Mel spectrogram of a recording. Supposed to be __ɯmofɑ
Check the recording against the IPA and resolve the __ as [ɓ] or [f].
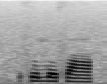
f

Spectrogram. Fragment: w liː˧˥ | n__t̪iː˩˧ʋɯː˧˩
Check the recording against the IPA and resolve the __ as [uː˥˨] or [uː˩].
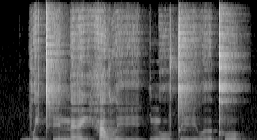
uː˩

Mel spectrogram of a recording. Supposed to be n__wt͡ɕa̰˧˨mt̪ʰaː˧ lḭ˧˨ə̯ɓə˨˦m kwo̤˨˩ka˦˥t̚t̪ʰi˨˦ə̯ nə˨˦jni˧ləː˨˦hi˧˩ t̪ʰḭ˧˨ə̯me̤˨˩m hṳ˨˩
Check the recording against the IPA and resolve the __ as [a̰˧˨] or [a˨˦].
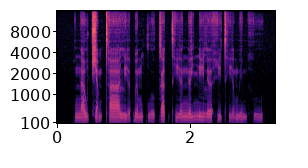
a˨˦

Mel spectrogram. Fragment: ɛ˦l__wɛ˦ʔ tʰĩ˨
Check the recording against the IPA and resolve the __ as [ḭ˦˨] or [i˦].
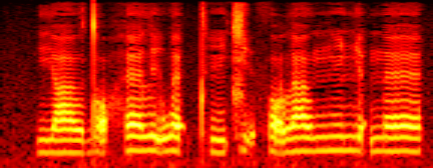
ḭ˦˨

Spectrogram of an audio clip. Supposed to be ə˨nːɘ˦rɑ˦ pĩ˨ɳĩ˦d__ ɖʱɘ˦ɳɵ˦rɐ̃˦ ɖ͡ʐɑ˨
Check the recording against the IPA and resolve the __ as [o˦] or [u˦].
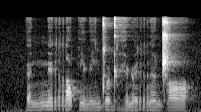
o˦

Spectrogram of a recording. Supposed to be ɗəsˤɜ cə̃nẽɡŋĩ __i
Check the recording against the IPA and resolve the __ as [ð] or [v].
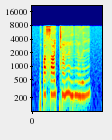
ð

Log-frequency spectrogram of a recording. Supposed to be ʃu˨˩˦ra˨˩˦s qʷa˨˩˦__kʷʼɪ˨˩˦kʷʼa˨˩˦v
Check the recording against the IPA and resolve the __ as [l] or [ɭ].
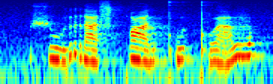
l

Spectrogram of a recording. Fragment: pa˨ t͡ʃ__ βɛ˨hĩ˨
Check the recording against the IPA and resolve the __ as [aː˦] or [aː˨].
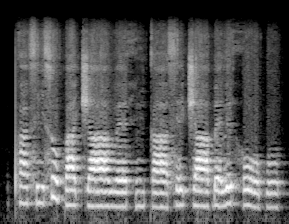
aː˨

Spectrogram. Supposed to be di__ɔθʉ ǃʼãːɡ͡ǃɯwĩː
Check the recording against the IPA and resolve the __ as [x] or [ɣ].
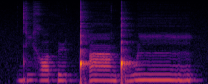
ɣ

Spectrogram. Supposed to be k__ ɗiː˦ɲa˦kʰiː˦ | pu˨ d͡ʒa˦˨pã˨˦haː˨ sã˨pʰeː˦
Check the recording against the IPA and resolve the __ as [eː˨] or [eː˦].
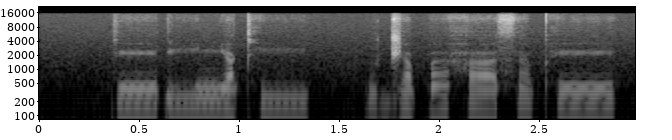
eː˦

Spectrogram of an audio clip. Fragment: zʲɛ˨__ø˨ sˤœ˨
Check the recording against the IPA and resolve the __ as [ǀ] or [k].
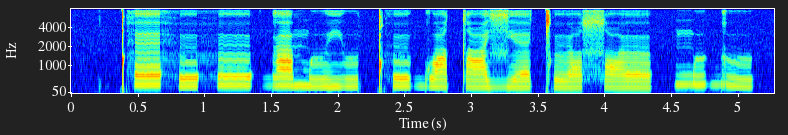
ǀ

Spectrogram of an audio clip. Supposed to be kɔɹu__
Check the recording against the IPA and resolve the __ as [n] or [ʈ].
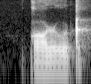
ʈ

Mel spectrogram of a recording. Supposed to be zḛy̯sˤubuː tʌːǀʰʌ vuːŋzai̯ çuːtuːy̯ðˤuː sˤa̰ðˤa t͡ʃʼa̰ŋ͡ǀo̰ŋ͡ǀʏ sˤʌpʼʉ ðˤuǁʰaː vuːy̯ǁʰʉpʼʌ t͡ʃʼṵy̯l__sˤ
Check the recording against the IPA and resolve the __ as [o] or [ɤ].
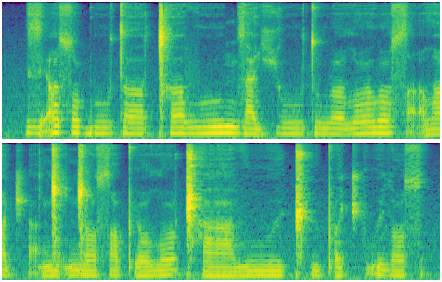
o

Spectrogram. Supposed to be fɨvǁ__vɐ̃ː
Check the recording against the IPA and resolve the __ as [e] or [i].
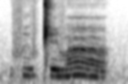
e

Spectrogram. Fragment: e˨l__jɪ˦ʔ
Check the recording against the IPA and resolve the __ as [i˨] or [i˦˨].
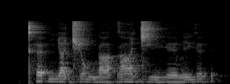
i˦˨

